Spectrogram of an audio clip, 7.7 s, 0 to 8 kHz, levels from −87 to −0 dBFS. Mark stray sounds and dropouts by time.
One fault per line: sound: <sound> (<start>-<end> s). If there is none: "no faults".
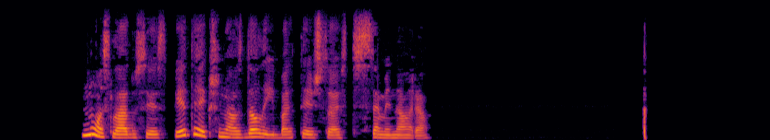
no faults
